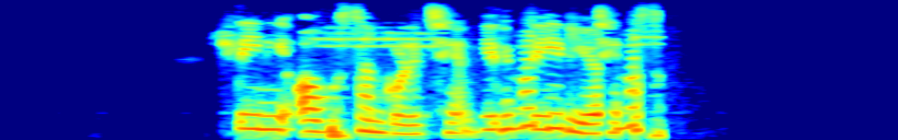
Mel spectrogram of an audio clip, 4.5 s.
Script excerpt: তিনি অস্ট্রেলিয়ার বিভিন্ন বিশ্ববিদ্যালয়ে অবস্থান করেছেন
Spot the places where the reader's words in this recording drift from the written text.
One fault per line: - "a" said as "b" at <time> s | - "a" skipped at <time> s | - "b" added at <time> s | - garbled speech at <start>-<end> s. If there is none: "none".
- "অস্ট্রেলিয়ার বিভিন্ন বিশ্ববিদ্যালয়ে" skipped at 1.4 s
- garbled speech at 2.5-3.4 s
